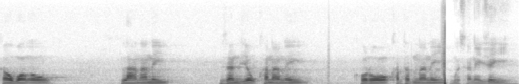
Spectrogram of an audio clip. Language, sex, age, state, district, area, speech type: Bodo, male, 30-45, Assam, Kokrajhar, rural, spontaneous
